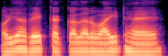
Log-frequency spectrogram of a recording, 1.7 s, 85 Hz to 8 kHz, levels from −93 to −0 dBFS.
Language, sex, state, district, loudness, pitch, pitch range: Hindi, male, Jharkhand, Garhwa, -14 LUFS, 130 Hz, 125-140 Hz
